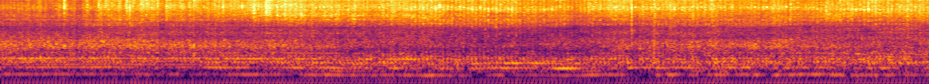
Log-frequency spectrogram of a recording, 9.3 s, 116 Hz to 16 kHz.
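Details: Lowes M230 163cc self-propelled lawn mower with fresh oil, started: steady, even single-cylinder buzz at constant speed with no surging or misfires; runs healthy.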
